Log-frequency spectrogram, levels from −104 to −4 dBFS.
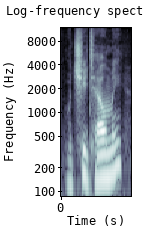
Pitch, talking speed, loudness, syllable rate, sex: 150 Hz, 255 wpm, -15 LUFS, 4.9 syllables/s, male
